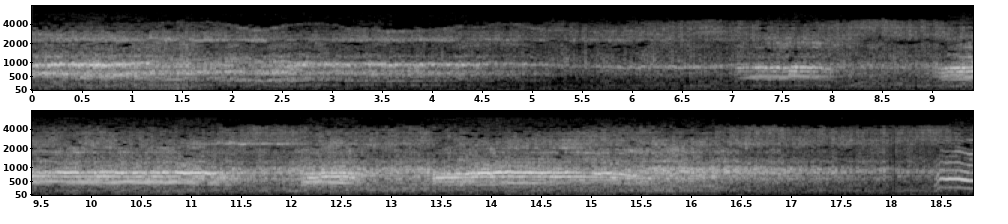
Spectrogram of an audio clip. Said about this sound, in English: Have I time, I wonder? Can I reach that bridge before the train does? Well, this is another job for Superman.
